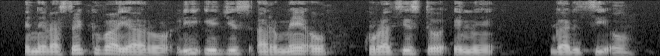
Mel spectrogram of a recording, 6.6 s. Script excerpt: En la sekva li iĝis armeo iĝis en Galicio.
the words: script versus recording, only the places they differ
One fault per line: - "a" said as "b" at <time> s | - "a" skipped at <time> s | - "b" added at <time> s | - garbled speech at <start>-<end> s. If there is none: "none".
- "jaro" added at 1.2 s
- "iĝis" said as "kuracisto" at 3.7 s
